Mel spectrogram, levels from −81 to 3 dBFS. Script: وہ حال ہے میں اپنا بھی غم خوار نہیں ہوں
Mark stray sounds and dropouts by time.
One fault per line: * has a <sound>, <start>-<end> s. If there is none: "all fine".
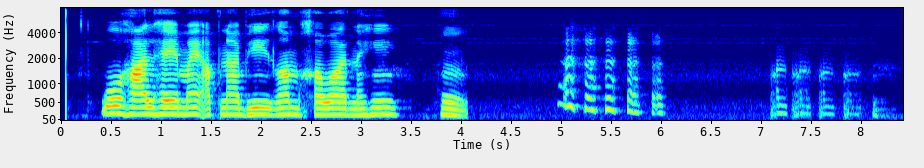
* has a laugh, 5.0-6.1 s
* has a laugh, 7.1-8.0 s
